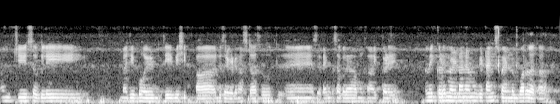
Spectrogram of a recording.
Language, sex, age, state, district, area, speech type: Goan Konkani, male, 18-30, Goa, Quepem, urban, spontaneous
